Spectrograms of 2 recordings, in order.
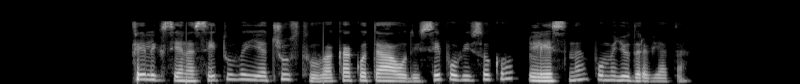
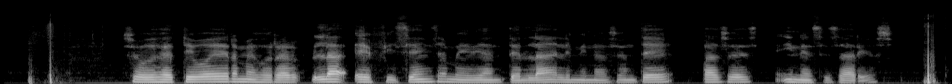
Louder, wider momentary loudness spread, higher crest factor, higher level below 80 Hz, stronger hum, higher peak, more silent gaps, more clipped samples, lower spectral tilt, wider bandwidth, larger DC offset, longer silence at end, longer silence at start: first, -18 LUFS vs -24 LUFS; second, 10 LU vs 13 LU; about the same, 20 dB vs 22 dB; second, -58 dBFS vs -46 dBFS; neither; about the same, 0 dBFS vs -2 dBFS; first, 5.20-5.28 s vs none; neither; second, -5 dB/octave vs -8.5 dB/octave; second, 8 kHz vs 9.4 kHz; neither; first, 1.15 s vs 0.15 s; first, 1.3 s vs 0.3 s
